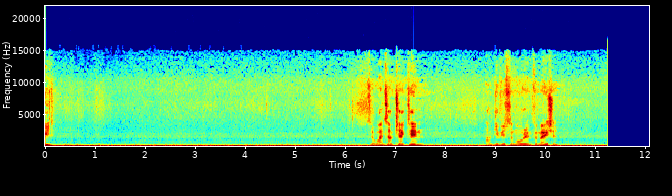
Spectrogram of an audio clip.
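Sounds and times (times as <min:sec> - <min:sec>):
car engine rumble: 0:00.0 - 0:11.2
road noise: 0:00.0 - 0:11.2.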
